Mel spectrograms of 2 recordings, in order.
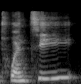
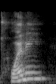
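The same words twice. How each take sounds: First: The middle consonant is a crisp t sound. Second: The middle consonant is a soft d sound. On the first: This is the earlier, more British pronunciation. "my T's started to be pronounced as D's" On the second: This is the later, Americanized pronunciation. "I heard myself saying twenty"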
